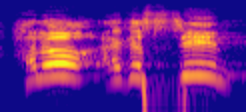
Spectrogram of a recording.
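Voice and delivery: loud, slow call across the street. Retold or imitated. Mother calling her son across the road, loud and drawn out. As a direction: call his name from a distance, drawn out.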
